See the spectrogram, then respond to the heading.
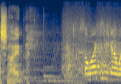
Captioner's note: instrumental Music; sighs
